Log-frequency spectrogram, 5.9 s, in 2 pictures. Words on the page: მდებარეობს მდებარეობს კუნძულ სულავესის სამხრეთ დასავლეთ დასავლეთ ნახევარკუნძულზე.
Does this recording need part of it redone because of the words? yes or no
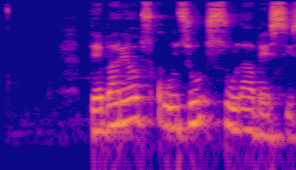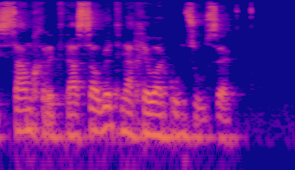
yes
